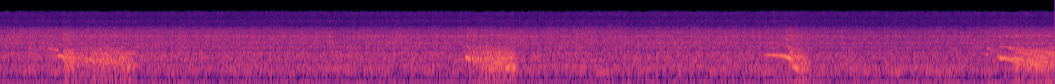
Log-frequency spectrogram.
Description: Animal whimpering quietly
